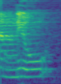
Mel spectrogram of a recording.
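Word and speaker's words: knew: Buddha न्यू everything, और Buddha न्यू यानी जानते थे, यहाँ पे के साइलेंट है लेकिन लिखेंगे जरूर, न्यू नहीं पढ़ेंगे, न्यू पढ़ेंगे, न्यू।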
